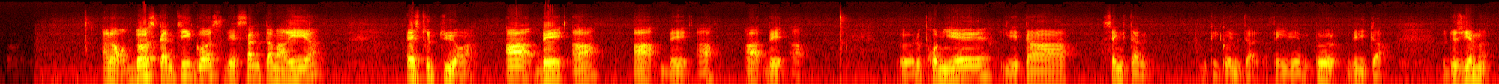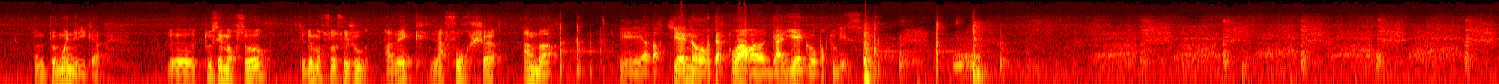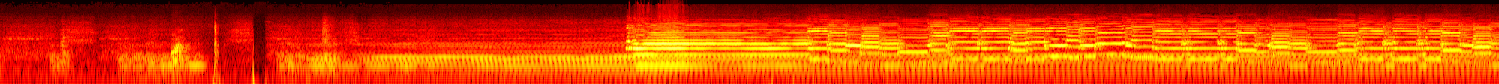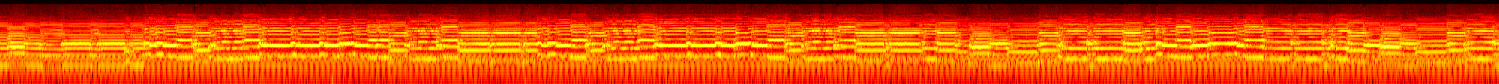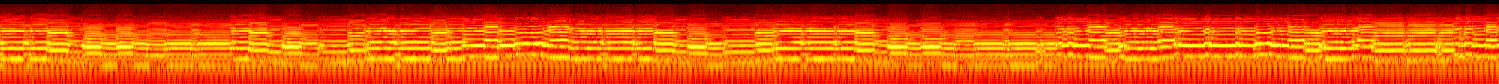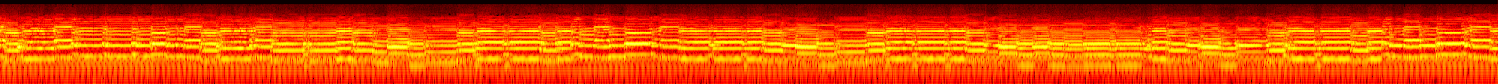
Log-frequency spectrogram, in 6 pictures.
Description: Aire culturelle : Cabardès
Genre : morceau instrumental
Instrument de musique : craba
